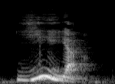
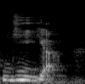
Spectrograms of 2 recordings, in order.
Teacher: Now we will pronounce it as Ya not Gya. So when G is coming with soft vowel it becomes Y. It gives sound of Y instead of G.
